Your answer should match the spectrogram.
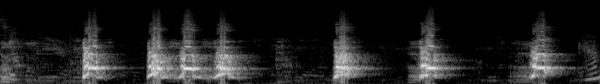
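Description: A dog barking seven times at a snowman decoration: one bark, then three in quick succession, then three more spaced about a second apart.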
